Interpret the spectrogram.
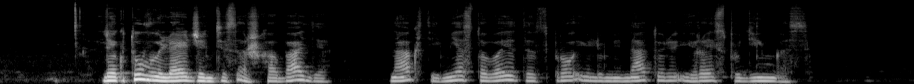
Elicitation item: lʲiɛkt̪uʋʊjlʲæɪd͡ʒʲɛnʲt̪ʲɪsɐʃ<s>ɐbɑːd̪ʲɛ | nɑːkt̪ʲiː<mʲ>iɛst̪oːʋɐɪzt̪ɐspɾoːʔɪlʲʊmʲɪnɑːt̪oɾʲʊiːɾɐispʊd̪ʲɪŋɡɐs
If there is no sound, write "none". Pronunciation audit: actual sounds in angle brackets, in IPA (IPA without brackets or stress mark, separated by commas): x, mʲ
